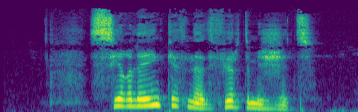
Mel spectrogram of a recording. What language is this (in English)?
Kabyle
